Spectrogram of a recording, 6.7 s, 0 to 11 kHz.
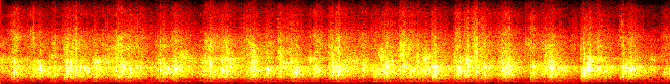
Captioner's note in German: Beifall BÜNDNIS 90/DIE GRÜNEN und vereinzelt CDU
